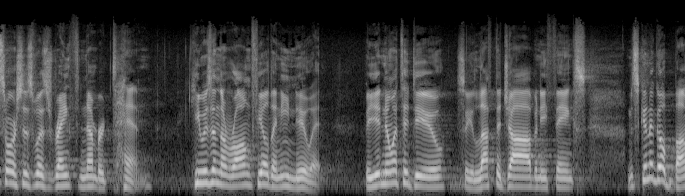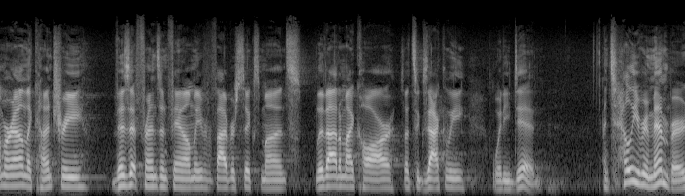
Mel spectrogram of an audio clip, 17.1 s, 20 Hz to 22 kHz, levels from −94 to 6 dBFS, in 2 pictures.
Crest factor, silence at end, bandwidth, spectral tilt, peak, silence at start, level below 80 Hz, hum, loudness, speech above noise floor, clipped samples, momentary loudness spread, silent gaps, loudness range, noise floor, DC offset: 20 dB; 0 s; 15.5 kHz; -3 dB/octave; -2 dBFS; 0 s; -80 dBFS; none; -22 LUFS; 35 dB; under 0.1%; 10 LU; none; 4 LU; -58 dBFS; under 0.1%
